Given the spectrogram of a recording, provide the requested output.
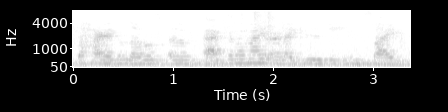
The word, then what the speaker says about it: acrylamide: And lastly, it also is a carcinogenic, basically meaning it has a cancer-causing chemical in it known as acrylamide. That's how you pronounce it.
